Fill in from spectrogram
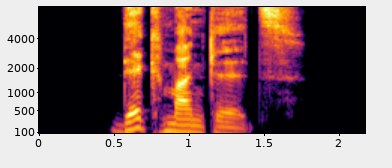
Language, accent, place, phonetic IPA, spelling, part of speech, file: German, Germany, Berlin, [ˈdɛkˌmantl̩s], Deckmantels, noun, De-Deckmantels.ogg
- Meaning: genitive singular of Deckmantel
